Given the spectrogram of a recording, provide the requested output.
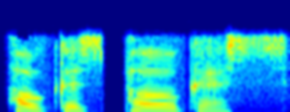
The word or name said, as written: hocus-pocus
